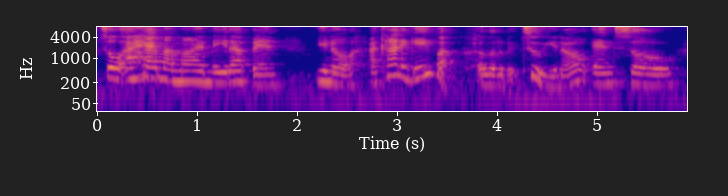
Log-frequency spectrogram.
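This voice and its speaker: A young adult woman telling a personal story in a casual vlog, lively and acting out the quotes. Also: moderate pace. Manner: animated, acts out quotes with big pitch jumps. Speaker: vlogger. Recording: echoey room with faint noise.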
